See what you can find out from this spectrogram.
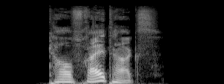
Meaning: genitive singular of Karfreitag
- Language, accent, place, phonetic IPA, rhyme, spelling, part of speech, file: German, Germany, Berlin, [kaːɐ̯ˈfʁaɪ̯taːks], -aɪ̯taːks, Karfreitags, noun, De-Karfreitags.ogg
